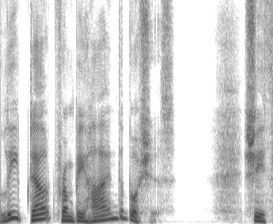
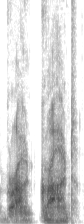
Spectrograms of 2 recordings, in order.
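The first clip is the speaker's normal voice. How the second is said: low, soft grunted words; grunting wild boar; 10 semitones lower, 6 dB quieter than usual. A narrator's reading. Wild Boar after her big sneeze, low soft grunt.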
